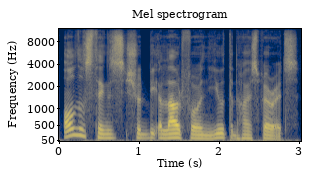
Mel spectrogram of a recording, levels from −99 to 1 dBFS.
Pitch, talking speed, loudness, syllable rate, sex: 120 Hz, 235 wpm, -20 LUFS, 5.6 syllables/s, male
